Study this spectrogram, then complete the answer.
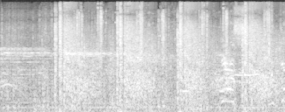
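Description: Red Dead Redemption gunshots, several sharp cracks spread across a few seconds over a noisy game backdrop, with brief speech mixed in.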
